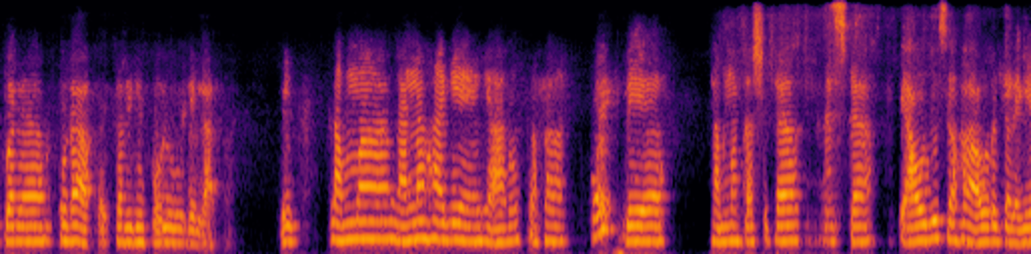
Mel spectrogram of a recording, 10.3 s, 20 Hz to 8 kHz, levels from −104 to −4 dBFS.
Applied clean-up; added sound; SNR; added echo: neural mask model Resemble Enhance denoiser.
